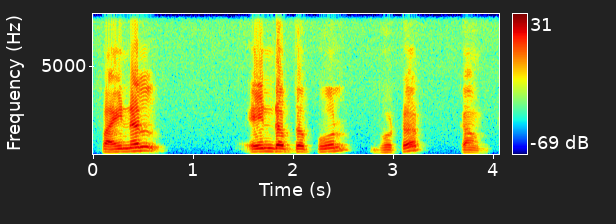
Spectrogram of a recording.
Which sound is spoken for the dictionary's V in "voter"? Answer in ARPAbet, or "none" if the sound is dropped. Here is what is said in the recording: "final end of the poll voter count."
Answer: B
